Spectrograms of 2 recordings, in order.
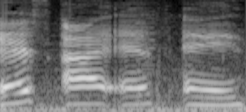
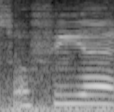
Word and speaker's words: Sifa: Spelled S-I-F-A. Pronounced SIFA. Not SIFA, not SIFA, not Sophia, not. Definitely not, so don't call me. Call me SIFA.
